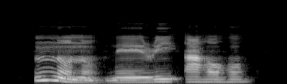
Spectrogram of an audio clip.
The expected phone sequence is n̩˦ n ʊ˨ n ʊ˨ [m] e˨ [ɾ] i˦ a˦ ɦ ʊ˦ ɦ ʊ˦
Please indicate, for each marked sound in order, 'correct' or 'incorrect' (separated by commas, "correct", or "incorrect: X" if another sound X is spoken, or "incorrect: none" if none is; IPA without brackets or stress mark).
incorrect: n, correct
